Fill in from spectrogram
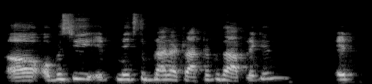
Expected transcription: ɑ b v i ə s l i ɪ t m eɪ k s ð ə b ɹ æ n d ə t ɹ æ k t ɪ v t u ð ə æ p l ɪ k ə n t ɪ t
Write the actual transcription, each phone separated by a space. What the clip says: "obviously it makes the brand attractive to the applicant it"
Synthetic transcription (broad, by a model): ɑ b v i ə s l i ɪ t m eɪ k s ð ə b ɹ æ n d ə t ɹ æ k t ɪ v t u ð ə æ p l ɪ k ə n ɪ t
